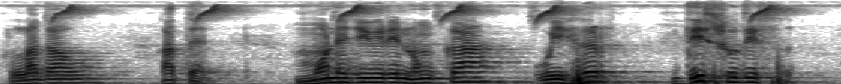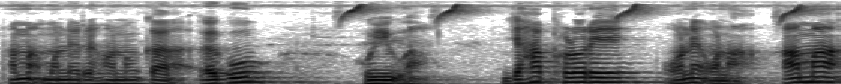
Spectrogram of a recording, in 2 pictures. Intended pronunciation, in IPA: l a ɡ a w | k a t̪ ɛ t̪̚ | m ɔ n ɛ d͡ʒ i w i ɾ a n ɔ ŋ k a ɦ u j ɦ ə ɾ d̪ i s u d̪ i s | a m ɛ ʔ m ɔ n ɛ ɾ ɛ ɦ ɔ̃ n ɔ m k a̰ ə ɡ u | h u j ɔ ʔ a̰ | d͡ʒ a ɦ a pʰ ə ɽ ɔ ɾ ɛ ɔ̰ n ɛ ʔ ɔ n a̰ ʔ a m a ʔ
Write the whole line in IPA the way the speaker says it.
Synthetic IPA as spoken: l a ɡ a w | k a t̪ ɛ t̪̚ | m ɔ n ɛ d͡ʒ i w i ɾ ɛ n ɔ ŋ k a u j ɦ ə ɾ d̪ i s u d̪ i s | a m a ʔ m ɔ n ɛ ɾ ɛ ɦ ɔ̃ n ɔ ŋ k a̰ ə ɡ u | h u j u ʔ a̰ | d͡ʒ a ɦ a pʰ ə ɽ ɔ ɾ ɛ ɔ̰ n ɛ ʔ ɔ n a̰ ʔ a m a ʔ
